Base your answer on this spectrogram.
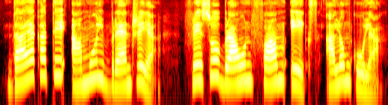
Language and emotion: Santali, neutral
